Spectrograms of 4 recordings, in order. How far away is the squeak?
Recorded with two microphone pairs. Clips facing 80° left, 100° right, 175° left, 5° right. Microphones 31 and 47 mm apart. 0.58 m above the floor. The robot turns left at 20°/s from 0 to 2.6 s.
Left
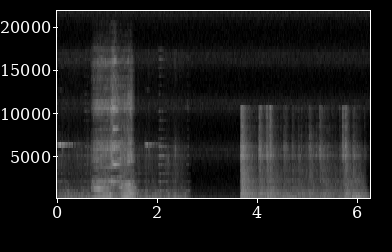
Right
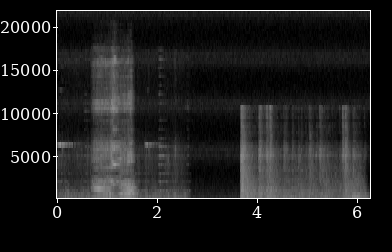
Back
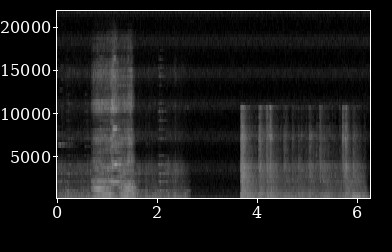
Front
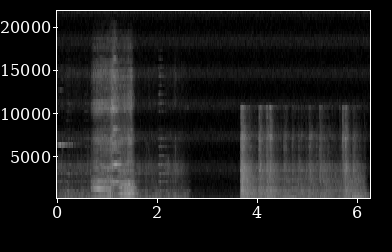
About 1.6 m.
